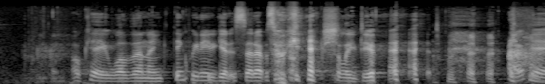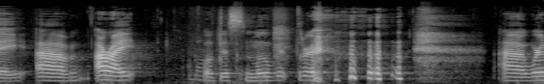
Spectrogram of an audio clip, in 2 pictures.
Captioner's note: laughter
